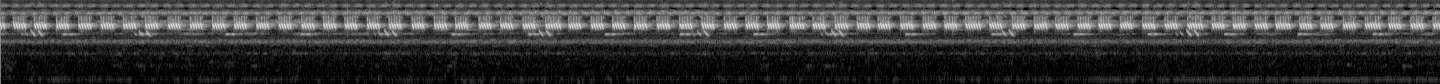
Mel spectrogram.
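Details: Steady cricket chirping in a field while a fire burns: rapid high-pitched pulses in an unbroken rhythm, with a faint low hum and crackle below.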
